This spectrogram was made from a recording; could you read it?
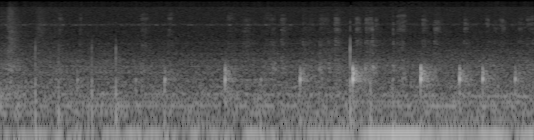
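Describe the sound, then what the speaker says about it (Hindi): Chalk or marker writing on a board in a classroom-style lesson, a series of short taps and strokes at an irregular pace, fairly close and moderately loud against a quiet room, with no talking. "इधर लिख देता हूं"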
